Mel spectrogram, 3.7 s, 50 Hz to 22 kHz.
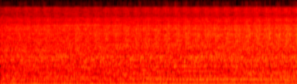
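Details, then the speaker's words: BMW E36 328i 2.8 L six-cylinder, abandoned 7 years, oil likely unchanged that long, first restart: steady idle with light quick tapping about four ticks a second, runs but not smooth; cause unclear. "It doesn't sound amazing. It's very, but then I've never heard one of these engines before. It just to me sounds a little bit tappy and a little"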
